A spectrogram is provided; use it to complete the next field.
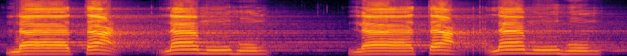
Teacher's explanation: Huruf la dipanjangkan 2 harokat karena terdapat alif di depannya.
